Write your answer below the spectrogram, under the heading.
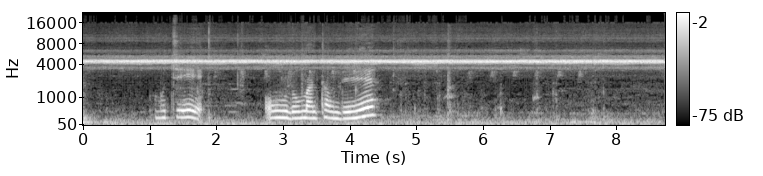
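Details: Momo, a yard cat in Laos defending territory early in the rainy season, gives a short series of bending, moaning yowls, each louder and more drawn out, against a steady high-pitched insect drone.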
